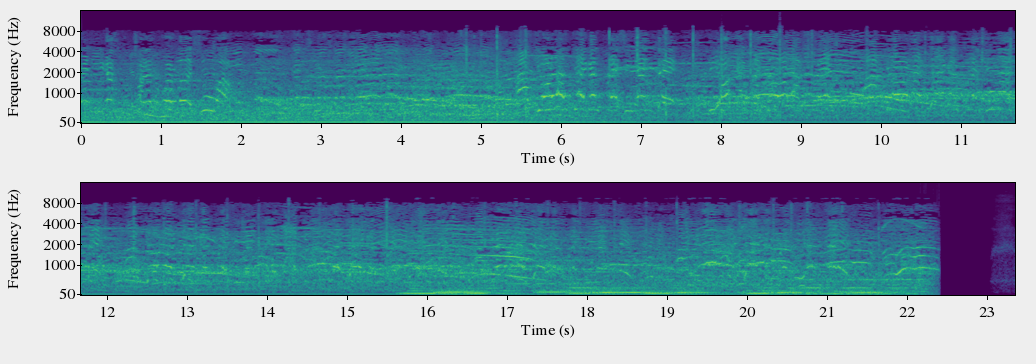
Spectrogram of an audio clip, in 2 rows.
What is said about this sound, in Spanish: Eh, la gente estaba esperándolo. Allí, ¿en dónde? En Suba. Ahí miramos lo que pasaba en Suba también, la gente alborotada, de mal genio. A las 3 de la tarde era la cita y Petro no llegó.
